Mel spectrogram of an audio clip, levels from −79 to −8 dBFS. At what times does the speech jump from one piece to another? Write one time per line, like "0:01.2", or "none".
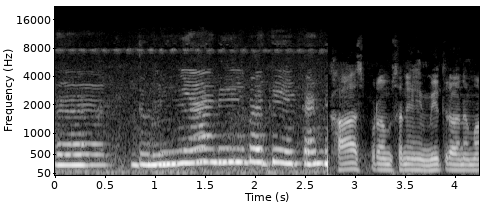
0:02.7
